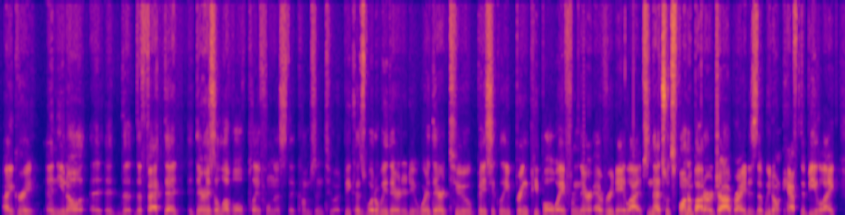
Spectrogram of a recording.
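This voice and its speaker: A man hosts a relaxed interview, speaking earnestly and agreeing warmly with his guest. He restarts often and leans on fillers, with a voice at an ordinary middle pitch. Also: fairly quick, hardly any pauses. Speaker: host. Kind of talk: casual interview chat.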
